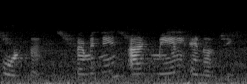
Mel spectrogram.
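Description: A person speaking over a group video call.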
